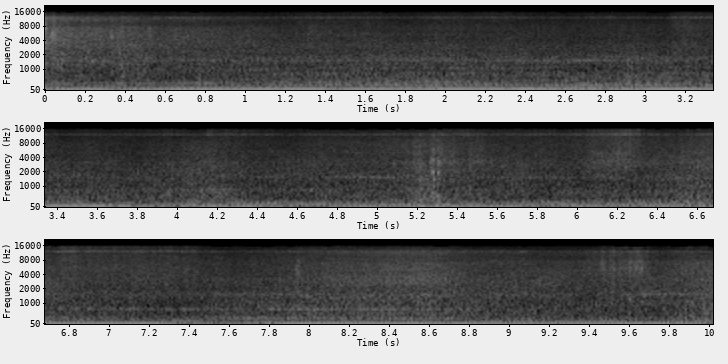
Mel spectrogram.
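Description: Boat engine rumbling steadily and loudly while crossing a passing boat's wake in a rough canal, with wind and water noise throughout.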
